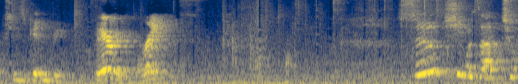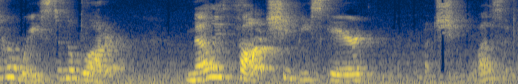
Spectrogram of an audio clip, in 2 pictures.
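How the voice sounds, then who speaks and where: A woman presenting a children's storytime, reading aloud and explaining things simply for young listeners. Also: high-pitched. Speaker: library storytime host. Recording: very echoey room, distant mic, faint noise.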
